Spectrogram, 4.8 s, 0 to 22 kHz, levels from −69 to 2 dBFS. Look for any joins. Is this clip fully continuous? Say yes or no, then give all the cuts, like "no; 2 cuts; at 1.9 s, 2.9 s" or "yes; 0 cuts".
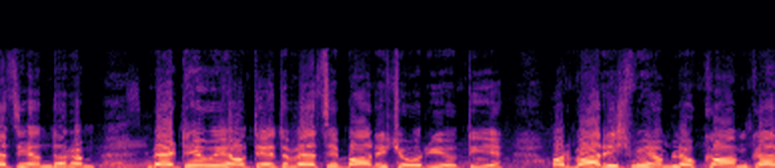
yes; 0 cuts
